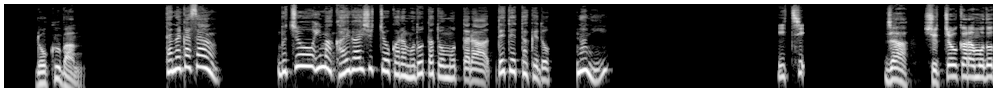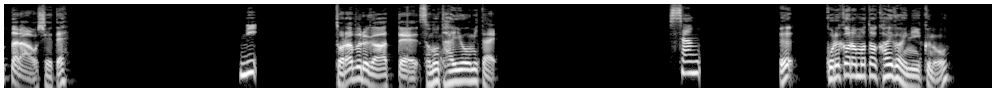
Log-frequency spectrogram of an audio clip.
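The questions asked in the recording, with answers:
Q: 田中さん、部長今海外出張から戻ったと思ったら出てったけど、何?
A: 2: トラブルがあって、その対応みたい。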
